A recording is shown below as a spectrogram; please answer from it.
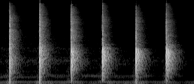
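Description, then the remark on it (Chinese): Six sharp, evenly spaced hand claps in a steady rhythm, each a crisp loud smack, from a single person applauding with no voices. “这个非常值得掌声的”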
